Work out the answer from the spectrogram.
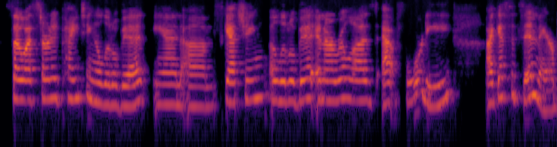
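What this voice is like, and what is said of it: Southern American accent. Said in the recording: “your beautiful Southern accent”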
